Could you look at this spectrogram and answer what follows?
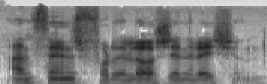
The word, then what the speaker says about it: Anthems for the Lost Generation: Tengo preparado uno que se titula Twilight, uh-huh, y que también estará incluida en el próximo disco de Love Division, Anthems for the Lost Generation.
